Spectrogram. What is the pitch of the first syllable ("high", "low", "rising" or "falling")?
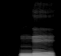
falling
